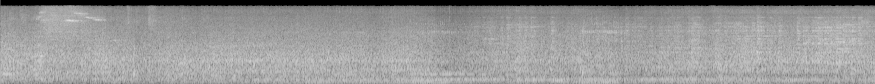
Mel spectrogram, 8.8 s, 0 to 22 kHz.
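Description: Alfa Romeo 4C's 1750 turbocharged four-cylinder engine running at low revs as the car creeps along, its pitch rising and falling a few times from about the middle.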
